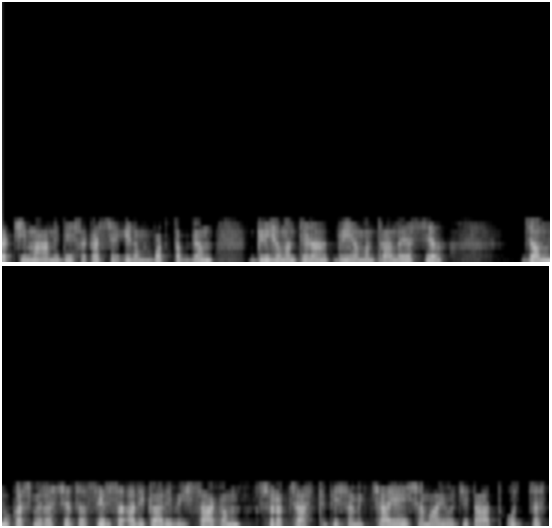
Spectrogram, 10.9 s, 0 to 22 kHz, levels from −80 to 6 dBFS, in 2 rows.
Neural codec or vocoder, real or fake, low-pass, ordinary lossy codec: codec, 16 kHz, 8 kbps, FreqCodec, larger model; fake; 3.6 kHz; AAC, 32 kbps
